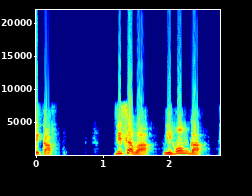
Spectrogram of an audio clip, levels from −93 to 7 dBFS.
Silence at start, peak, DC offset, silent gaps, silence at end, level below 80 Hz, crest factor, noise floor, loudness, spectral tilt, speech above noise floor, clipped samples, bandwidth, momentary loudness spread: 0 s; 0 dBFS; under 0.1%; none; 0.3 s; -50 dBFS; 12 dB; -61 dBFS; -10 LUFS; -3.5 dB/octave; 51 dB; 1%; over 20 kHz; 7 LU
